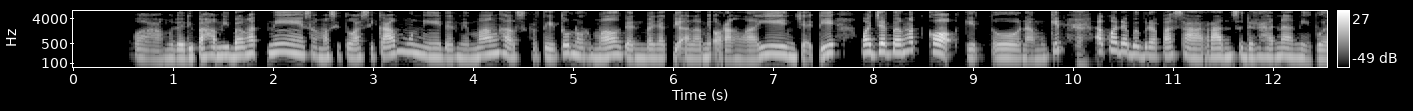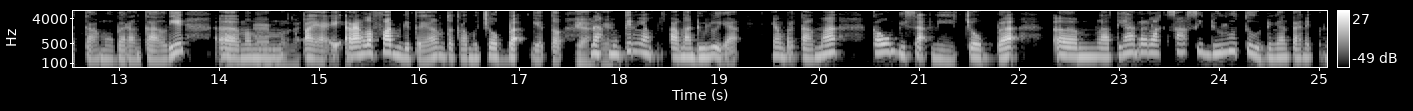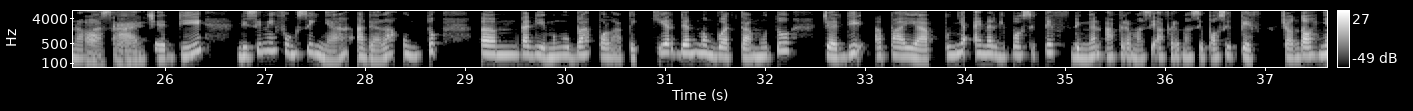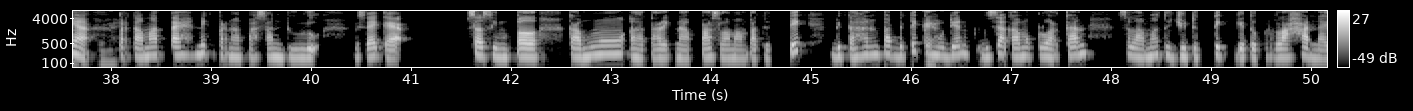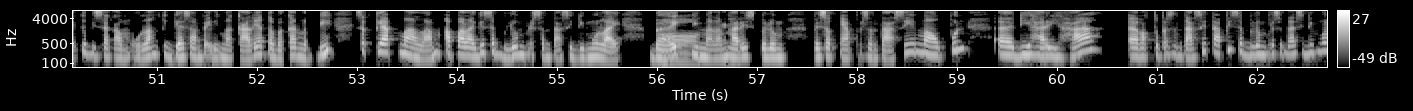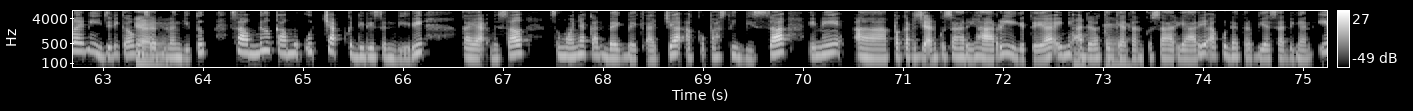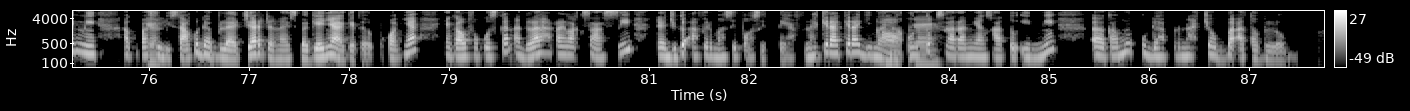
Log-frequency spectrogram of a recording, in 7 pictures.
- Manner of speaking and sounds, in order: none
- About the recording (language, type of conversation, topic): Indonesian, advice, Bagaimana cara mengatasi rasa gugup saat presentasi di depan orang lain?
- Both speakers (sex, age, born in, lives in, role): female, 25-29, Indonesia, Indonesia, advisor; male, 20-24, Indonesia, Indonesia, user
